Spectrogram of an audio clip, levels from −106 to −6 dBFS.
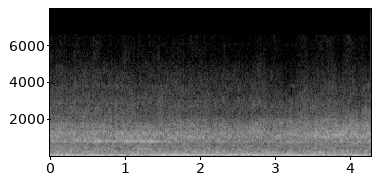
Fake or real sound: fake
